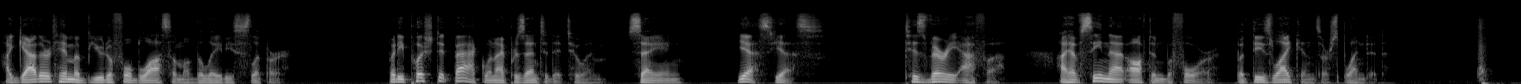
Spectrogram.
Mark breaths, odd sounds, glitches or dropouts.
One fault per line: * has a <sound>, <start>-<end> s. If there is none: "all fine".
* has a whoosh, 14.8-15.1 s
